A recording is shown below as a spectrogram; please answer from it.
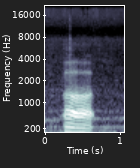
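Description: A single close, steady insect buzz, bright and harmonic, swells for about half a second then cuts off, like Carniolan honeybees droning around a hive during inspection.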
